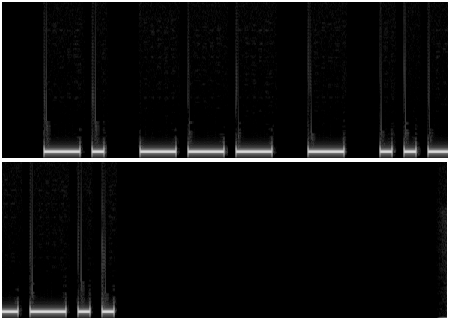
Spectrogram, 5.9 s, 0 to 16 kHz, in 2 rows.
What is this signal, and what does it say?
Morse code, heard as a keyed tone, about 15 wpm, 700 Hz. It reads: NOT?
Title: Sentences from Top 1000 Words - Review Part 3 - 15wpm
